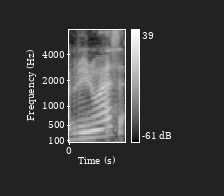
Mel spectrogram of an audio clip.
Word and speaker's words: brunoise: Y cortes, no sé, brunoise es un corte que casi nadie dice, siendo hispanoparlante, dicen brunoise o algo así. En francés sería brunoise, algunos sí lo dicen en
